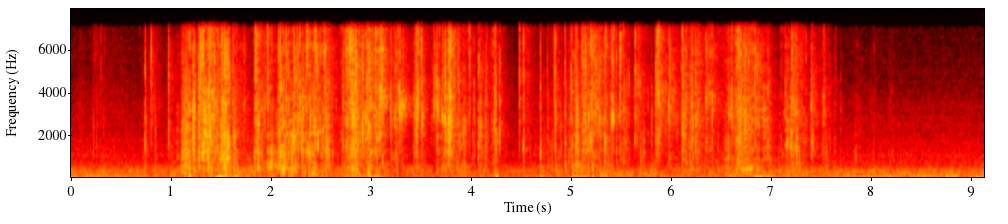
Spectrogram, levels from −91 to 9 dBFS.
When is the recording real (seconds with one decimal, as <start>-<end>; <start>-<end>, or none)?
0.0-1.2; 4.3-6.4; 7.2-9.1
